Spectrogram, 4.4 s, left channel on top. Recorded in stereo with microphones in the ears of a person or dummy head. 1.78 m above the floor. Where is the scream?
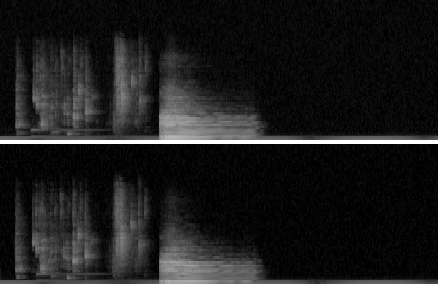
I don't hear a scream.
